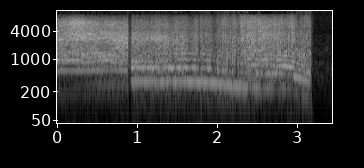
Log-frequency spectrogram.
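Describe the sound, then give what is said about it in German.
Porsche and Ferrari race cars roar through a chicane in a loud, sustained engine howl. It dips briefly, then holds a strong tone that slides gradually lower in pitch before stopping abruptly. “We may expect the cars through the chicane any moment now. Will it be Porsche or Ferrari in the lead?”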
